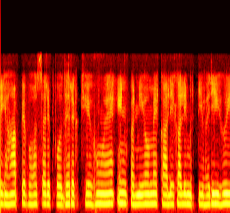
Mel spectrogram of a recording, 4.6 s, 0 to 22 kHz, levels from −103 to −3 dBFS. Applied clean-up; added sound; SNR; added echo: neural mask model Resemble Enhance denoiser.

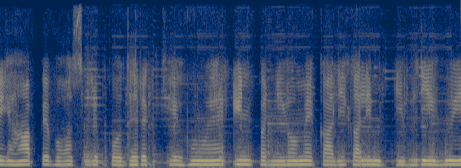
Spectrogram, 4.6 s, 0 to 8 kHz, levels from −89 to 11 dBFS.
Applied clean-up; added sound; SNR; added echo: neural separator model SepFormer DNS4.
